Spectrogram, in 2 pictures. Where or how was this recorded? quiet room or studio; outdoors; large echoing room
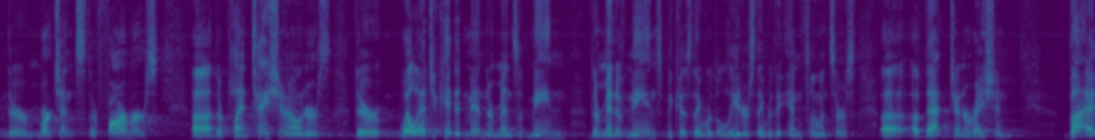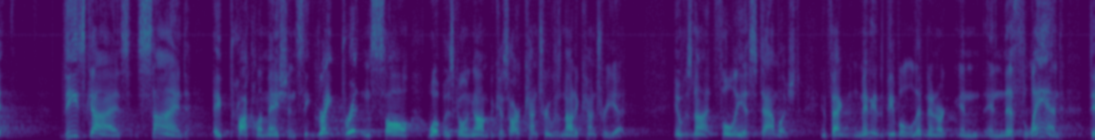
large echoing room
